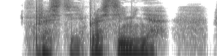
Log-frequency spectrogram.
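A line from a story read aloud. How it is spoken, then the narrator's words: Whisper in ear. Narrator (Russian): шептал ей на ухо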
